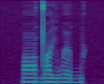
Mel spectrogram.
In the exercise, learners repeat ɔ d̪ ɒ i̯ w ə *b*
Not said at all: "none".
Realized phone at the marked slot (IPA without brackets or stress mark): b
